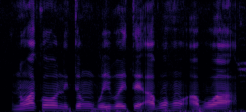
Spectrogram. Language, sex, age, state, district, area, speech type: Santali, male, 45-60, West Bengal, Purulia, rural, spontaneous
